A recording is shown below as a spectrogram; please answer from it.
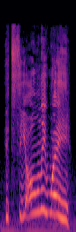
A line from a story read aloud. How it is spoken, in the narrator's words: Angela screamed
